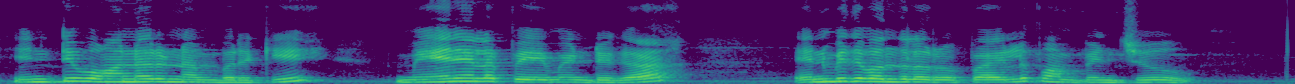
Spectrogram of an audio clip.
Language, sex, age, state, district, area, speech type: Telugu, female, 45-60, Andhra Pradesh, Eluru, rural, read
